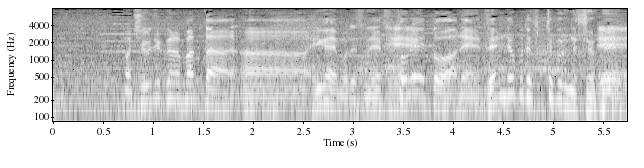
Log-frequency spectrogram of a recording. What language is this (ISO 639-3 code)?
jpn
